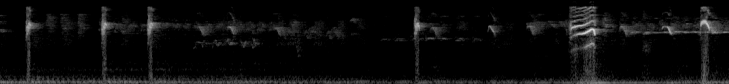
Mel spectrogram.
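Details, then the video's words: Sogon, a sunbird kept by songbird hobbyists, used as a lure recording: sharp, very high chirps spaced irregularly, with a brief squeaky slurred note near the end over quiet low hum. "PANCINGAN BURUNG SOGON TERAMPUH SEPANJANG MASSA..!"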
